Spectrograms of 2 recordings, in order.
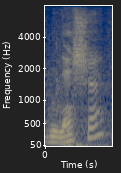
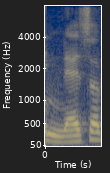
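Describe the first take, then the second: First: The middle consonant is a sh-like sound. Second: The middle consonant is a plain z sound. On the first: The speaker calls it right. "It's like Nesha or something like that" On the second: The speaker calls it wrong. "I say Neza, but I think that's wrong"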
